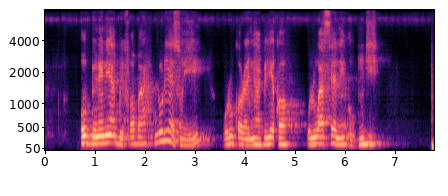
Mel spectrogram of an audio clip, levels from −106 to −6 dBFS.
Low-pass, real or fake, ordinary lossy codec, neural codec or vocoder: none; fake; none; codec, 16 kHz, 4 kbps, X-Codec, HuBERT features, trained on general audio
